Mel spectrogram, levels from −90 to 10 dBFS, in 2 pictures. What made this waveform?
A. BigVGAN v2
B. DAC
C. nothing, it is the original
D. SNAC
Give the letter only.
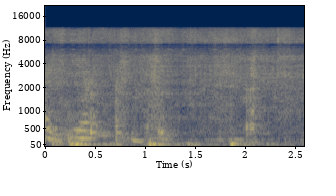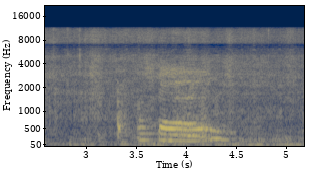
D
